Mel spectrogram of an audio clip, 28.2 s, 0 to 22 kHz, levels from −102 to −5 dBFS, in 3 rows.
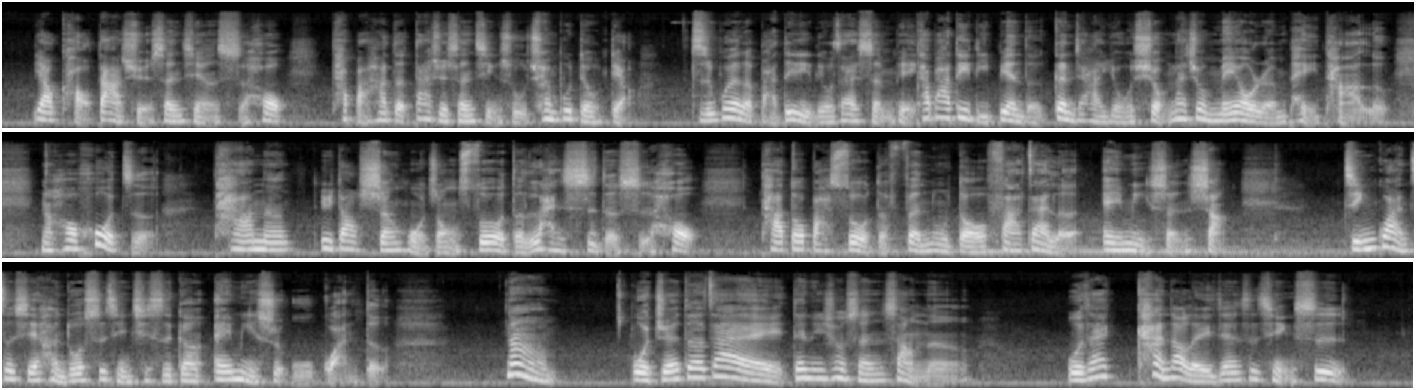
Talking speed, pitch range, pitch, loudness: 260 characters per minute, 145-215 Hz, 175 Hz, -24 LUFS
